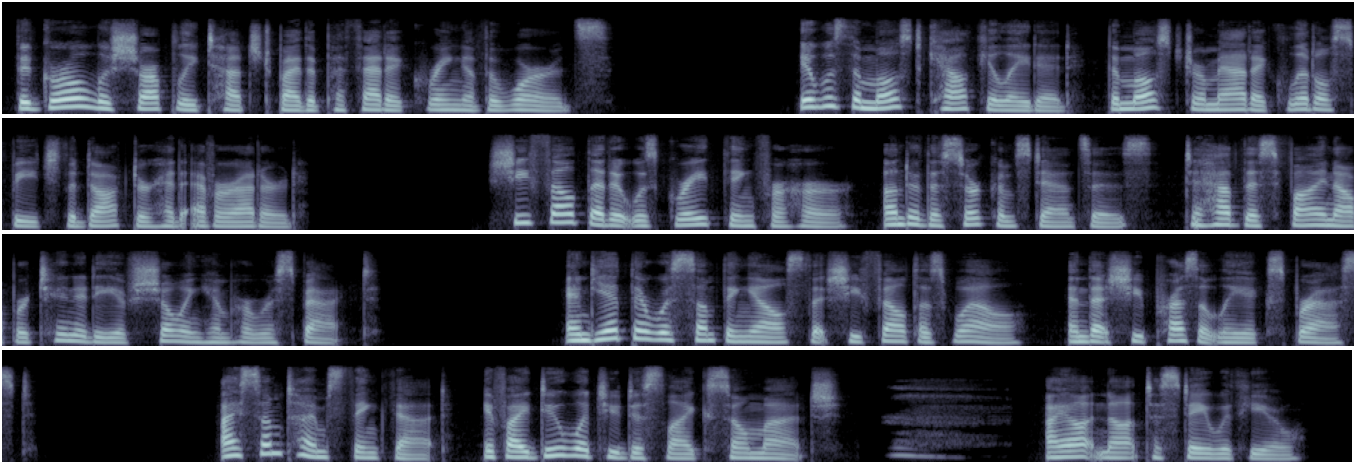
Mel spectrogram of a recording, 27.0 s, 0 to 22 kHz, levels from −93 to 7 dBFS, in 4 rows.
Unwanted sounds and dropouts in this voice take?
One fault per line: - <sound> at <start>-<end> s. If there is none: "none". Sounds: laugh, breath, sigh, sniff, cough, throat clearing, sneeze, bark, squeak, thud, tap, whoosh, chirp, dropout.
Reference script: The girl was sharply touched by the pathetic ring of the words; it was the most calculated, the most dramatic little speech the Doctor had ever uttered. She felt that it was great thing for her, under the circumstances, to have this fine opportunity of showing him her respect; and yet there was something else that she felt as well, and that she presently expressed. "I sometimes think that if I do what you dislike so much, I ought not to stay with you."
- sigh at 24.7-25.4 s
